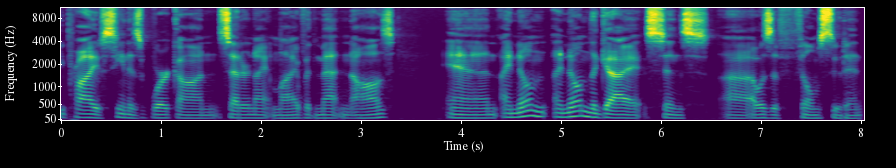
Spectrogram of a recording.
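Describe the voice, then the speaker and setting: A man talks at a moderate pace in a very deep, low pitch with ordinary pitch variation. The recording is very clean, with a silent background. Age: 30s. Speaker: podcast host, filmmaker. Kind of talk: casual chat. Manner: low-energy.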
